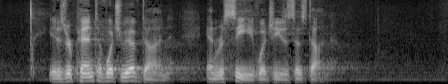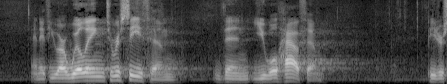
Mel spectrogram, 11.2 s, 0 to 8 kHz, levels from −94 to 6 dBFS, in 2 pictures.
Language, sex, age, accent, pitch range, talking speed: English, male, 40-59, American, 100-135 Hz, 150 wpm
